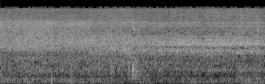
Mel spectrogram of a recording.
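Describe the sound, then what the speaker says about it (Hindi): Steady, bright hissing sizzle of vegetables frying in hot oil with a mustard seed tempering, loud and close, with no voices. "सरसों का तड़का लगा के जरी को भूनने के लिए डाल देंगे"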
